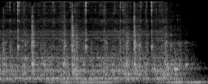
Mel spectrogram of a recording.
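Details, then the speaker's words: Brother A16 sewing machine winding its bobbin with the foot pedal held down: steady light whir with soft even clicking, then it winds down and stops on its own when the bobbin is full. Normal bobbin winding. "You need to put your foot on the pedal and that will fill your bobbin. And you can keep going until it stops naturally. It will stop when it's full."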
